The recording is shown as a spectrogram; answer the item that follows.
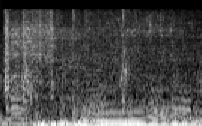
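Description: Robot vacuum switching on: its motor spins up with a rising whine in the first second, then runs steadily with a rushing hum.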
